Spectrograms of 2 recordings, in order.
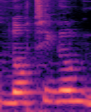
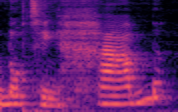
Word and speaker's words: Nottingham: say Nottingham um because Americans emphasize the ham in these towns and cities and uh no it's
